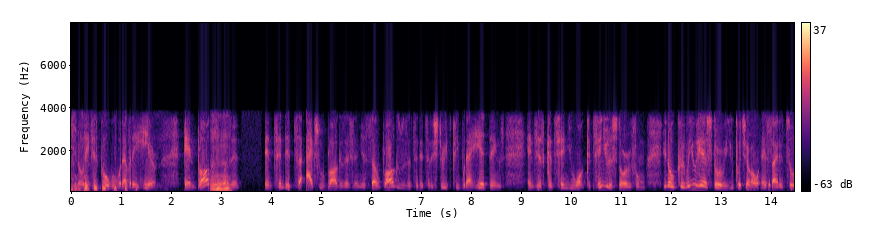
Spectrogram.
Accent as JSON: {"language": "English", "town": "New York City", "region": "New York", "country": "United States", "said": "I'm from Harlem."}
